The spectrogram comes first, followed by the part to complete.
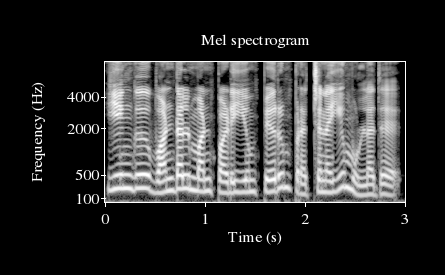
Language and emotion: Tamil, neutral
